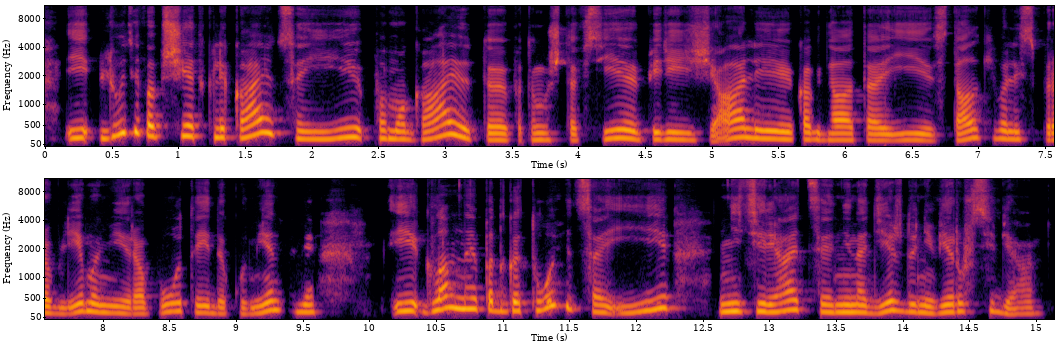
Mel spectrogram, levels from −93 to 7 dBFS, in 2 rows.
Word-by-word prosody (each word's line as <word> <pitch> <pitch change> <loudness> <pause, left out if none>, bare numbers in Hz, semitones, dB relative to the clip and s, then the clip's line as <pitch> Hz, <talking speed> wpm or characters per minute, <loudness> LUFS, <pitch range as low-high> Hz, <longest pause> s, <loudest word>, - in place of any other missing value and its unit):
И 190 -1 0
люди 310 - +3
вообще 245 0 +3
откликаются 235 - +1
и 180 +5 +1
помогают, 190 - 0
э, 155 -1 +3
потому 155 +1 -5
что 155 -2 -5
все 185 +4 +1
переезжали 170 +3 +1
когда-то 155 -2 0
и 145 0 -2
сталкивались 175 +4 -2
с - - -12
проблемами 155 +2 0
и 145 - -1
работой, 160 +5 -2
и - - -3
документами. 175 +6 -2 0.5
И 195 +1 +2
главное- 250 +7 +4
подготовиться 215 - -1
и 200 - -1 0.3
не 190 +2 +4
терять, 195 +4 0
э, 175 - +2
ни 175 0 +3
надежду, 180 +4 +1
ни 165 -3 0
веру 175 +4 0
в - - -11
себя. 140 -7 -6
180 Hz, 130 wpm, -19 LUFS, 160-205 Hz, 0.5 s, главное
